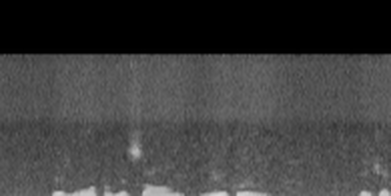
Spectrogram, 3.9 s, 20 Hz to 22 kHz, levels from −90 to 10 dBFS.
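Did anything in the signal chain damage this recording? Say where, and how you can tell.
Yes, in call processing: the noise suppressor is at work throughout, giving noise suppressor artifacts. The room noise sits about 10 dB under the speech. It gets pulled down by about 19 dB in the gaps, then swells back under the speech.

The same stage also causes speech cut by the noise suppressor, in four spots: 1.28 to 1.44 s (about 13 dB down), 1.8 to 2.09 s (about 22 dB), 2.61 to 2.85 s (about 21 dB), and 3.58 s to the end (about 16 dB). Soft bits of speech drop out and sound swallowed, because the suppressor treated them as noise and turned them down with the background.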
